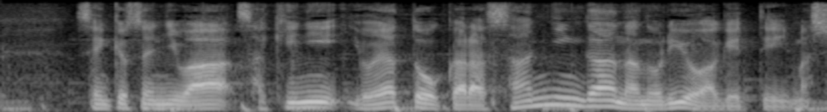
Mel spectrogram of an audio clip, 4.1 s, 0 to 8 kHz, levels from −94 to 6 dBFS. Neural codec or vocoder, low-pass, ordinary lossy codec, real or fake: none; 7.2 kHz; none; real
